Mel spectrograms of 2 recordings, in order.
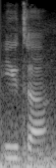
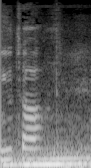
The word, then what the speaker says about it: Utah: Utah no it's not it's not said like you don't say udah duh I know it's Utah Utah yeah okay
